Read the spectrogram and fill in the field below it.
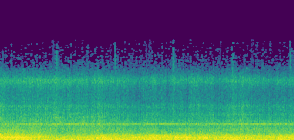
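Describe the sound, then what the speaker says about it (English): A Concorde's jet engines in Transport Fever roar steadily as they power up, a broad constant rushing drone with a faint high whine, no talking. "Powers up the engines."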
